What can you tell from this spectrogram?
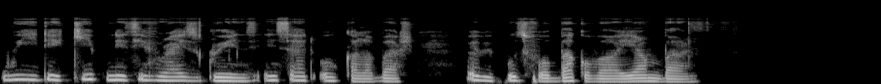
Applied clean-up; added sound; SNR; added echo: none; none; none; none.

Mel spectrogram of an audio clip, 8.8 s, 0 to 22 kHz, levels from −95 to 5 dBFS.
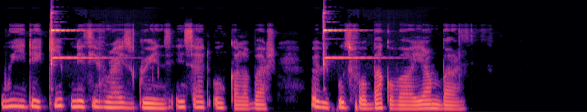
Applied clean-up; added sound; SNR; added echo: none; Bicycle bell; -3 dB; none.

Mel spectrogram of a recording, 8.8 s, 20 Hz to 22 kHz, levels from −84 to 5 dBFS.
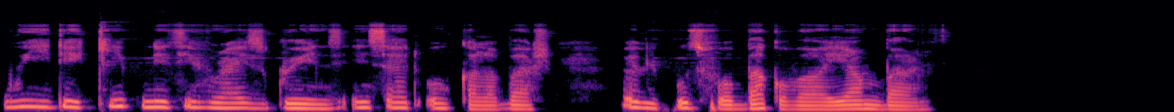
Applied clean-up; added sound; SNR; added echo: neural mask model DeepFilterNet 3.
